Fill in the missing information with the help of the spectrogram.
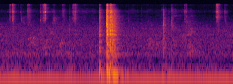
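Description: Scissors making small snips into the seam allowance of a cloth mask: a few faint clicks of the blades, with one louder sharp clack about two seconds in, over a steady low hum.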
